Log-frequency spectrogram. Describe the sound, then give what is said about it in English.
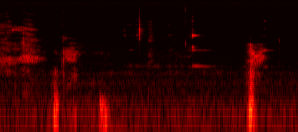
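Sipping of whiskey, with a few soft slurps and wet mouth clicks spaced unevenly over a few seconds, quiet with no talking. “Oh, do you have to take a sip of whiskey before you can start swearing?”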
